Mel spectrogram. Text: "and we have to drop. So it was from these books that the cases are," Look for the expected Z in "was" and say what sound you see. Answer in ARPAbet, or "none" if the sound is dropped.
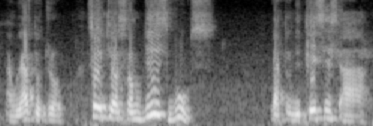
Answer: S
